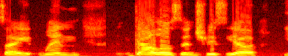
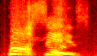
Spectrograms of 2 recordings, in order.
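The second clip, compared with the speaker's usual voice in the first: excited shout; 9 semitones higher, 5 dB louder than usual. Real, not acted. Excited about bus pictures.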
